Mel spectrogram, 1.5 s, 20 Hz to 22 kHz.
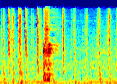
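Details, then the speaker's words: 1996 Subaru Legacy Outback automatic stuck in Park, engine running, foot on brake: quick light clicking about six a second from behind the dashboard as the shift lock won't release, caused by a blown 20A horn/brake-light fuse. "You can hear a clicking coming from uh behind the dashboard. I don't know what that is, but for some reason, it just isn't working."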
